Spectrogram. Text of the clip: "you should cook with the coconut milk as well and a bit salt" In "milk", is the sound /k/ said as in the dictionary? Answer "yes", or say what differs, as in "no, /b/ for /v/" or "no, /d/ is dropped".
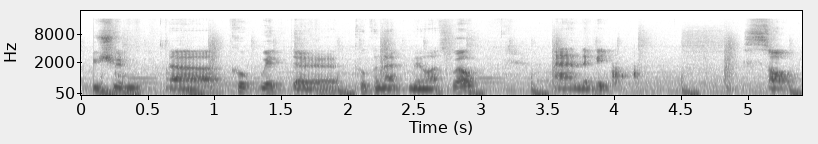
no, /k/ is dropped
